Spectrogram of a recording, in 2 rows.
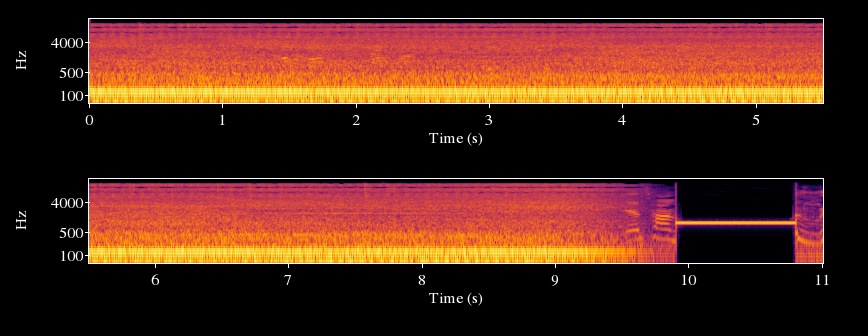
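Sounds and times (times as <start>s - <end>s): helicopter engine and rotor drone: 0.0s - 9.9s.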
